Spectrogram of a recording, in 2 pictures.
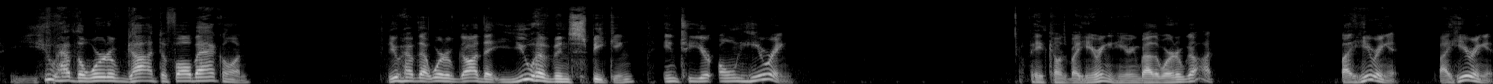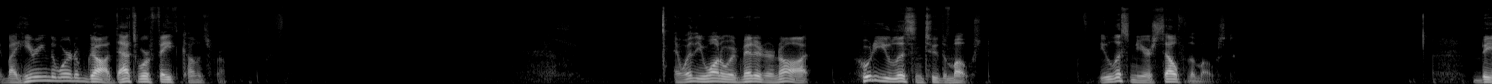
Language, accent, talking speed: English, American, 155 wpm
